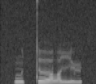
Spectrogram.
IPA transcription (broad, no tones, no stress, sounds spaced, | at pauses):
ũ tː əː lˠ iː ɭ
